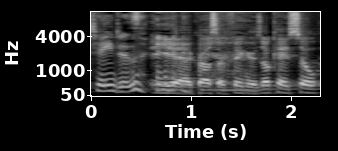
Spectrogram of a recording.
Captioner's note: laughs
